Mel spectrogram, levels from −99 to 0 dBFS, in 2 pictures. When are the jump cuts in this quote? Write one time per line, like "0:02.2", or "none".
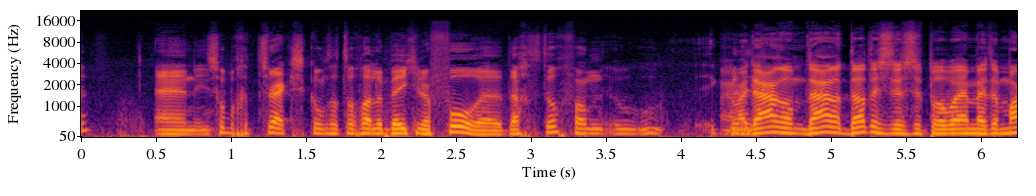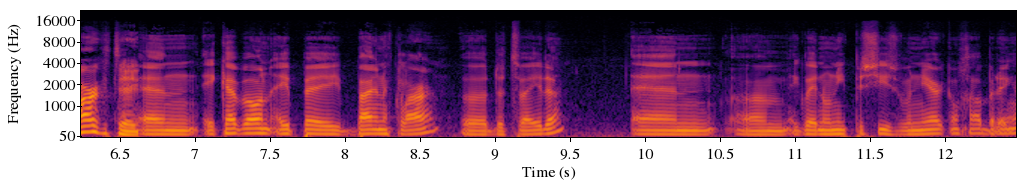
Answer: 0:06.6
